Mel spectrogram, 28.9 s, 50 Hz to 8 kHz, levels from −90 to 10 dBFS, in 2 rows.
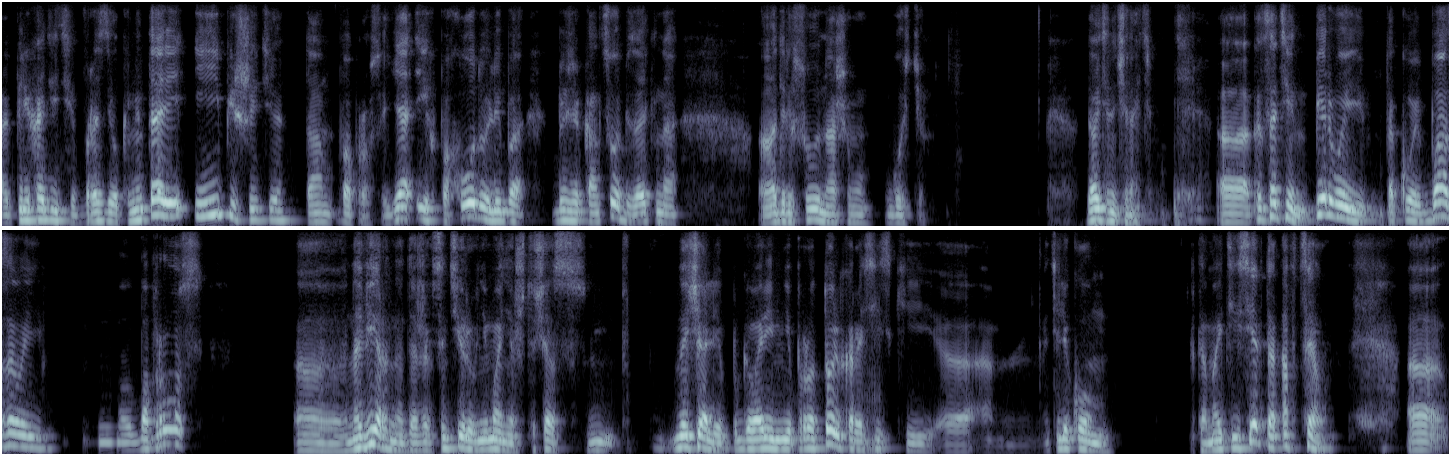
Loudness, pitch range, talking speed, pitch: -20 LUFS, 105-145 Hz, 90 wpm, 125 Hz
